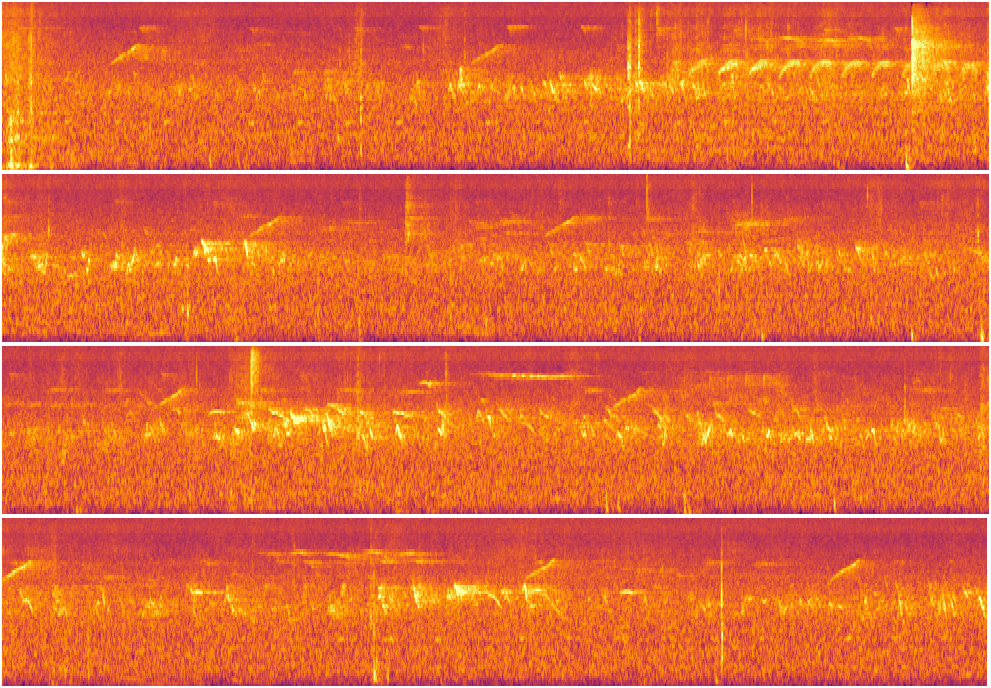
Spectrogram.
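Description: Faint rainforest ambience: several birds calling with short chirps and trills. A sharp click sounds about seven seconds in.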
